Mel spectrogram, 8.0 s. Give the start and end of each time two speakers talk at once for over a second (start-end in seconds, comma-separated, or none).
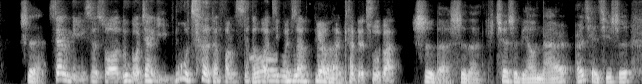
3.1-4.4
